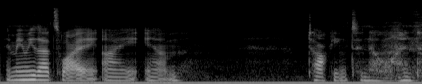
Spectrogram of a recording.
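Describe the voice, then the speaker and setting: Woman doing a solo podcast, slow and soft, calm soothing voice, talking into a mic alone. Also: lowish voice, gravelly. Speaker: podcast host. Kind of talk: solo reflective podcast monologue. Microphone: handheld or desk microphone, alone at night.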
